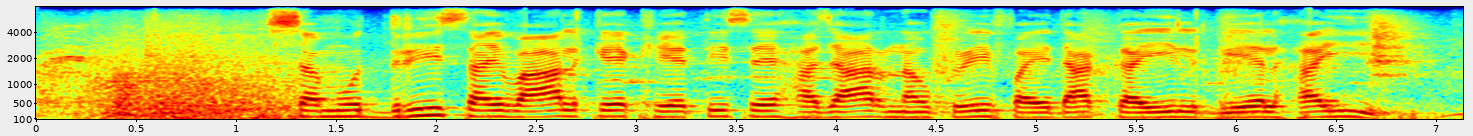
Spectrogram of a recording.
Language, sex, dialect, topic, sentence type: Magahi, male, Southern, agriculture, statement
